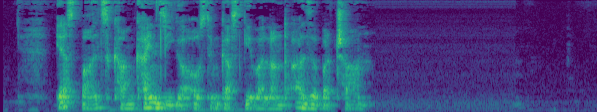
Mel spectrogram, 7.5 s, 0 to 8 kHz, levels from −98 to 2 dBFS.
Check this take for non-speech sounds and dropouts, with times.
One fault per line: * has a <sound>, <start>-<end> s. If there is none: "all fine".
all fine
